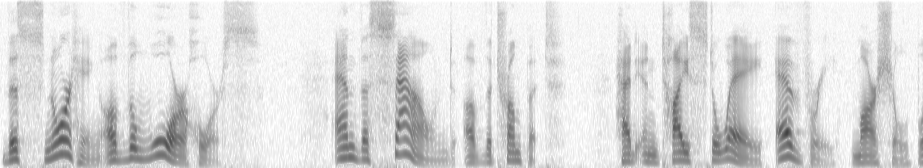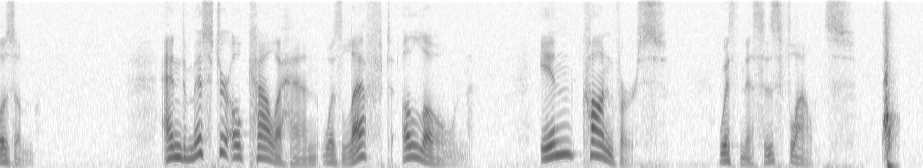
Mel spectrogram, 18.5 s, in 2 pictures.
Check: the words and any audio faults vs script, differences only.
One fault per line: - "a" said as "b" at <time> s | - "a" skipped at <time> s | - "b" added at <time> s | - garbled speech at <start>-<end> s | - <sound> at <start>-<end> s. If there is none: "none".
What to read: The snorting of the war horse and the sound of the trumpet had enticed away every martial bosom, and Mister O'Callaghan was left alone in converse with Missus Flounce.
- whoosh at 18.1-18.2 s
